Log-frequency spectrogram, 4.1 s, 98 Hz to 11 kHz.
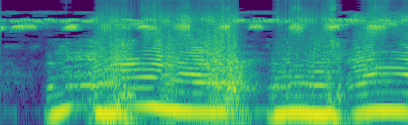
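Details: Deep, sustained roaring from two Mapogo Coalition lions at Nkorho on 12/11/07, captured by Africam's live stream, with powerful roars joined nearly without pause over a constant insect chorus.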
